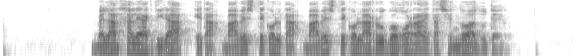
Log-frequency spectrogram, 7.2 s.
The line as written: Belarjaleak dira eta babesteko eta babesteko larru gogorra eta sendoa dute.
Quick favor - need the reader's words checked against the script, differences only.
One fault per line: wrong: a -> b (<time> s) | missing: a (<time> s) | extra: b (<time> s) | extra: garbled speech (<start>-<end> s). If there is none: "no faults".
no faults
